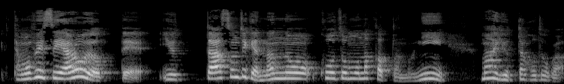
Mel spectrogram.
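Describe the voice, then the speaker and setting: Her voice sits at a fairly high pitch for a woman and shows vocal fry. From Saitama, Japan. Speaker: radio DJ and singer. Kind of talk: casual radio chat. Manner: lots of laughter.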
